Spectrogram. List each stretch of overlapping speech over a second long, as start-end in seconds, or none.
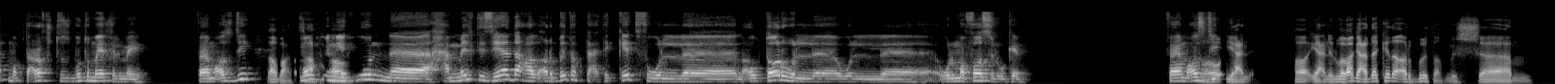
none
